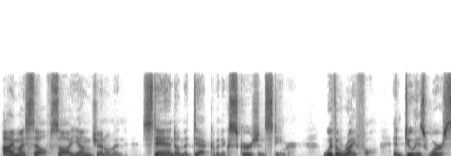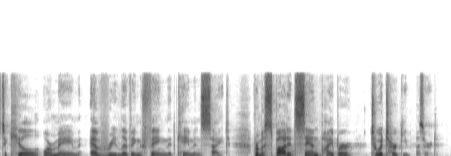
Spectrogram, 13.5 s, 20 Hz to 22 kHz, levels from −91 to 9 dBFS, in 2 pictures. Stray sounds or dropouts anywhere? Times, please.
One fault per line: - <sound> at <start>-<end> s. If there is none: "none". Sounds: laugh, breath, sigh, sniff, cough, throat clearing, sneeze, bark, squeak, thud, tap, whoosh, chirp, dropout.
- dropout at 12.9-13.0 s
